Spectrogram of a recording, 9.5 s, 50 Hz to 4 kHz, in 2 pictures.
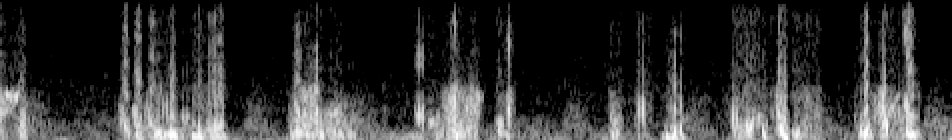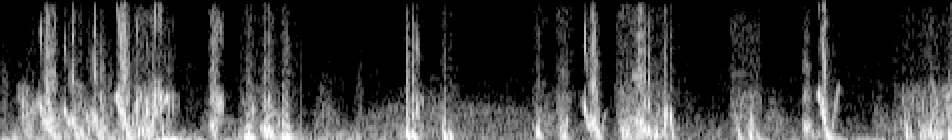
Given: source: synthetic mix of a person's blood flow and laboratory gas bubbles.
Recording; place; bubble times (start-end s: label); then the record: Doppler ultrasound of blood flow; subclavian vein
0.00-0.16 s: bubbles
0.58-1.15 s: bubbles
1.42-1.79 s: bubbles
2.06-2.42 s: bubbles
2.47-2.58 s: bubbles
3.04-3.12 s: bubbles
3.17-3.26 s: bubbles
3.30-3.45 s: bubbles
3.62-4.12 s: bubbles
4.26-4.62 s: bubbles
4.84-5.66 s: bubbles
5.79-5.90 s: bubbles
5.95-6.26 s: bubbles
6.75-6.88 s: bubbles
6.96-7.06 s: bubbles
7.42-7.50 s: bubbles
7.53-7.80 s: bubbles
7.83-8.17 s: bubbles
8.41-8.58 s: bubbles
8.77-8.97 s: bubbles
9.23-9.52 s: bubbles
From the record:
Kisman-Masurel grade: 243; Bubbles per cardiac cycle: several, 3 to 8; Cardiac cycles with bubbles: 100%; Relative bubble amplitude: loud (0.450 to 0.775); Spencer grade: 3 (all of the cardiac periods contain showers or single bubble signals, but not dominating or overriding the cardiac motion signals); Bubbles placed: anywhere in the cardiac cycle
